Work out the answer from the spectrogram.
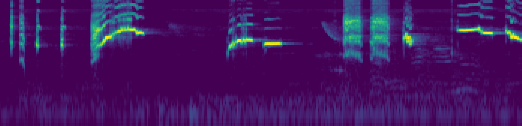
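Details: Oriental magpie-robin song for stirring up other magpie-robins: quick ticks, a rising swept whistle, a flat whistle, two raspy bursts, then high thin whistles, with a faint low hum.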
